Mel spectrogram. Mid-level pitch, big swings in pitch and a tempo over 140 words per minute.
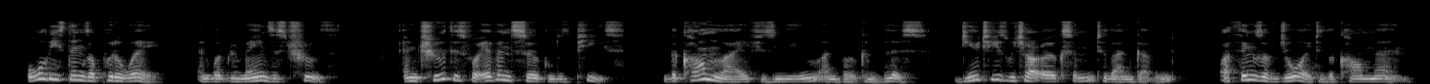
Yes: medium, 150 Hz; wide, 6.5 semitones; average, 170 wpm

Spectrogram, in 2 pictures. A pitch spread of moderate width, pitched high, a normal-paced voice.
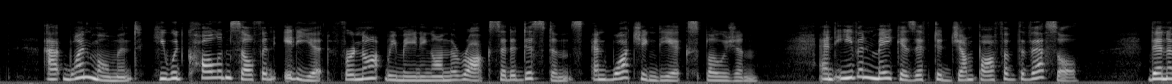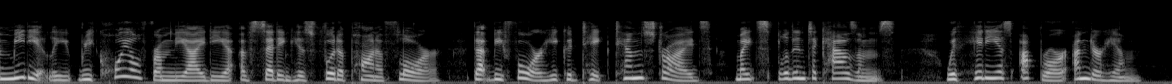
No: wide, 6.3 semitones; high, 220 Hz; average, 155 wpm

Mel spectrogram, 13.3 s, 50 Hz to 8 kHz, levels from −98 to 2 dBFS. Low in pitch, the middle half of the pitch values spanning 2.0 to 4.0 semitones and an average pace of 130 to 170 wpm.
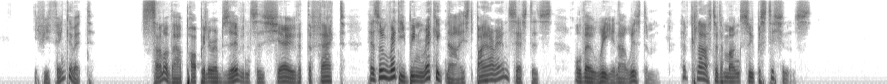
No: low, 110 Hz; average, 4.8 semitones; average, 140 wpm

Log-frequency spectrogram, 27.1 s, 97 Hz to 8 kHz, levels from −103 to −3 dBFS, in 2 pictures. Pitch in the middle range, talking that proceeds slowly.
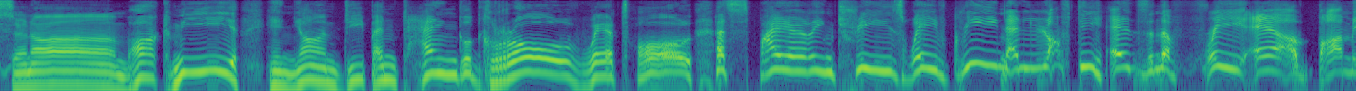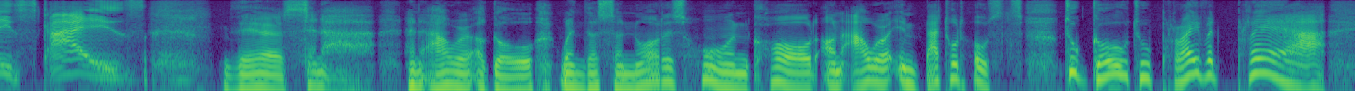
Yes: medium, 160 Hz; slow, 95 wpm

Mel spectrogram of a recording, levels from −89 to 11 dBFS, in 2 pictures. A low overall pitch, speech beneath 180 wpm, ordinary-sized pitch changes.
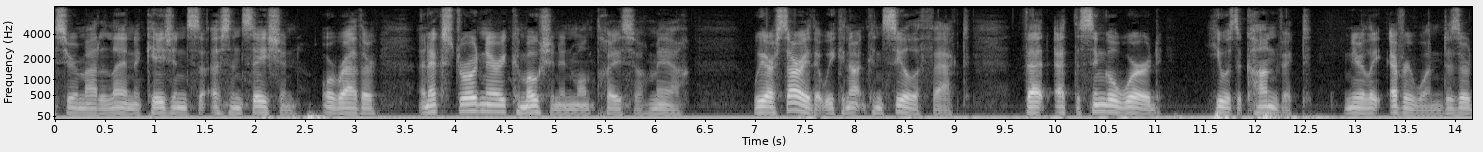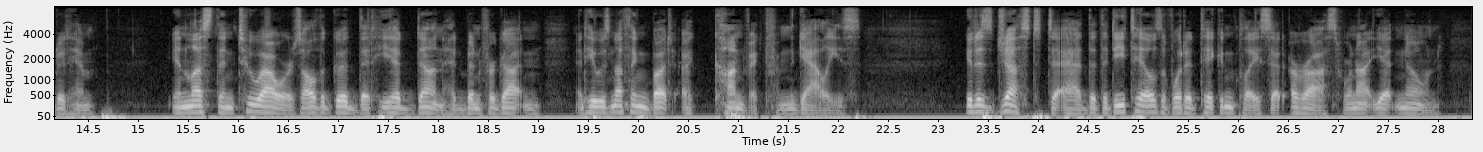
Yes: low, 105 Hz; average, 170 wpm; average, 3.8 semitones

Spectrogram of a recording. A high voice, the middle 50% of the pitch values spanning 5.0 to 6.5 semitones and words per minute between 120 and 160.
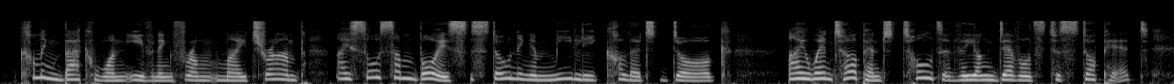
Yes: high, 215 Hz; wide, 5.4 semitones; average, 140 wpm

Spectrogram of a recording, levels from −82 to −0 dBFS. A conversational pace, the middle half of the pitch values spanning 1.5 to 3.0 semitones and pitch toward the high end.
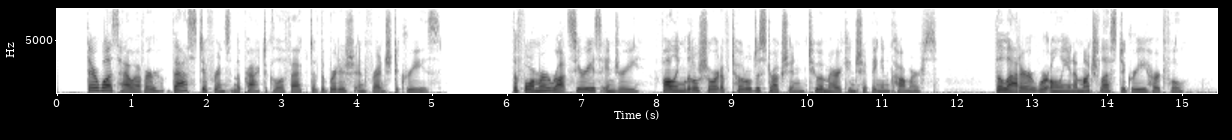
Yes: average, 160 wpm; narrow, 2.5 semitones; high, 210 Hz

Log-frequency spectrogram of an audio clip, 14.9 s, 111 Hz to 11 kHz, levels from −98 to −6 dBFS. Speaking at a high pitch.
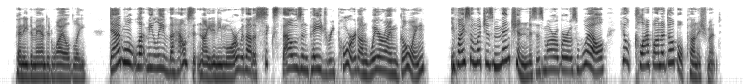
Yes: high, 240 Hz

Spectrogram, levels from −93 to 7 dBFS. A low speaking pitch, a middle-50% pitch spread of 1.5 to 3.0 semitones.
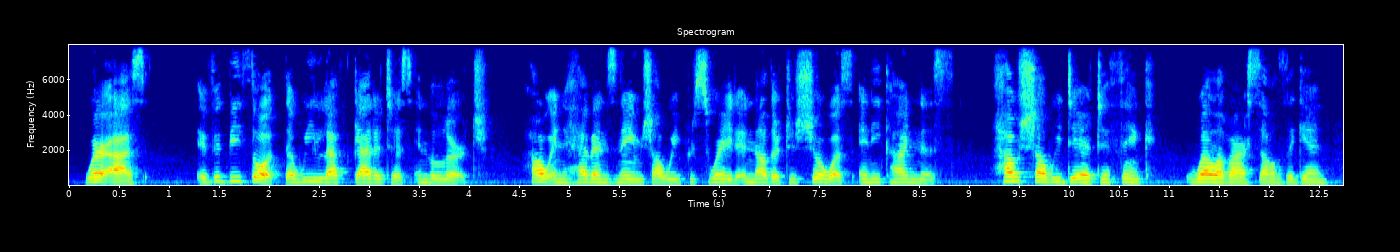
No: high, 200 Hz; narrow, 2.4 semitones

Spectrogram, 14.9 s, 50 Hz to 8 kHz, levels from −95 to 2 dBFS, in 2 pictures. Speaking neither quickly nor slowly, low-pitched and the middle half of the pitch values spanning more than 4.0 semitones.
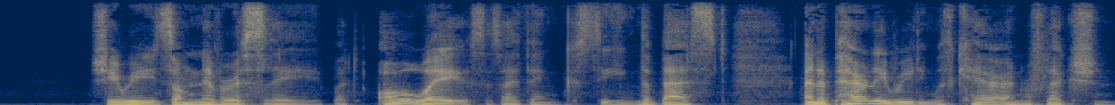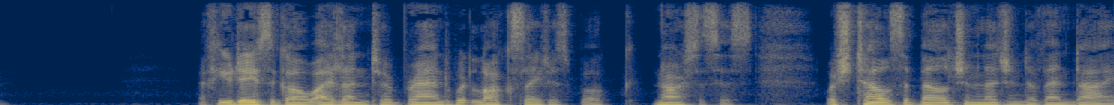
No: average, 155 wpm; low, 115 Hz; average, 2.8 semitones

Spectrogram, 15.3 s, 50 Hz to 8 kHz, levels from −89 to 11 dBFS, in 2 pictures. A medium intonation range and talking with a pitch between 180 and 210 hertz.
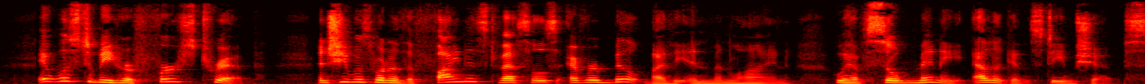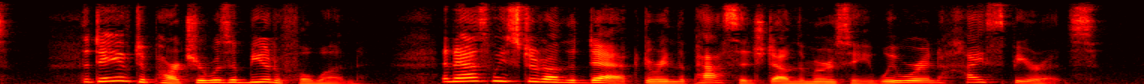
No: wide, 8.5 semitones; medium, 185 Hz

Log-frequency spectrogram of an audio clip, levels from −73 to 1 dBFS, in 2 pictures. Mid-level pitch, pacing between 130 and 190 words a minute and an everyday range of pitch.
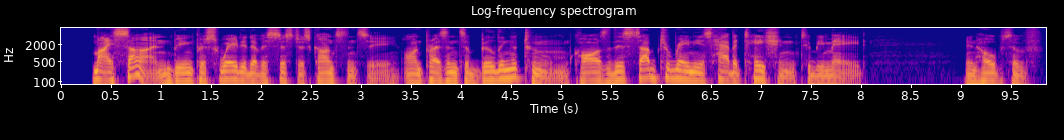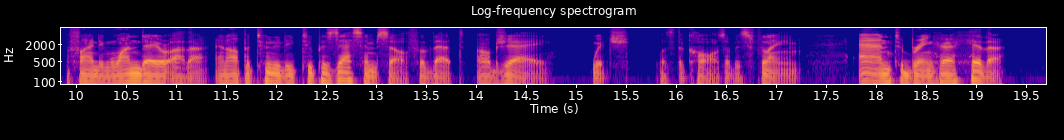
No: very low, 95 Hz; average, 150 wpm; average, 3.6 semitones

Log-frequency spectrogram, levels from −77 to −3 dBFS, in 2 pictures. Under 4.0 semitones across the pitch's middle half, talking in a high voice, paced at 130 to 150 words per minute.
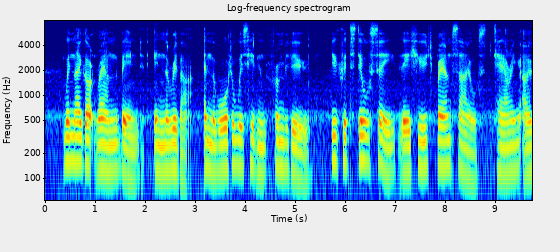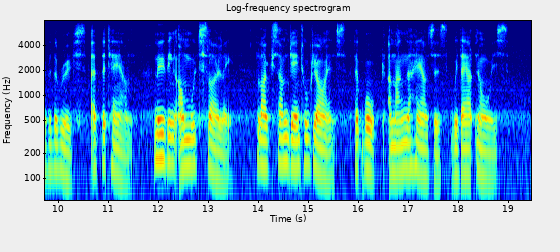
No: average, 3.4 semitones; low, 130 Hz; slow, 135 wpm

